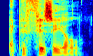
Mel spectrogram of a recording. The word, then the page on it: epiphyseal: British English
